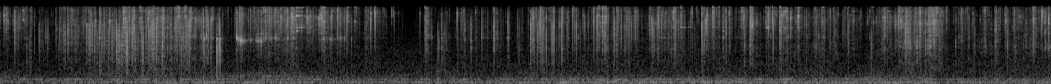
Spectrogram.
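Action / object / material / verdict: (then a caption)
shake / clay charms on a metal chain necklace / clay, metal / none. A vintage necklace on a metal chain with small clay food and kitchen charms is dangled, shaken and gathered into the palm with long nails. The charms clink and jingle in a dense, continuous stream of bright, tiny ticks that die away almost at once. A faint steady low hum sits underneath.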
